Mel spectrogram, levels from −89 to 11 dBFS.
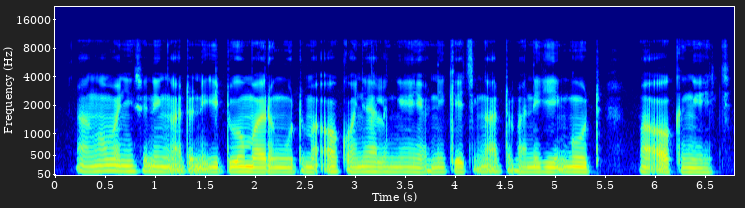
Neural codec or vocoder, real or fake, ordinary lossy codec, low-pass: none; real; none; 9.9 kHz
